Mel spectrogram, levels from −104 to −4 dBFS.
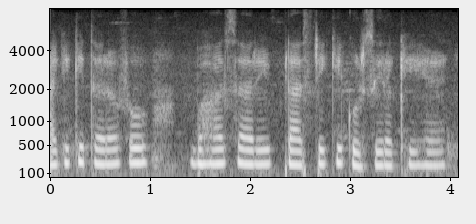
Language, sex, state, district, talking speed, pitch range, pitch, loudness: Hindi, female, Uttar Pradesh, Lalitpur, 145 wpm, 200-220 Hz, 210 Hz, -19 LUFS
